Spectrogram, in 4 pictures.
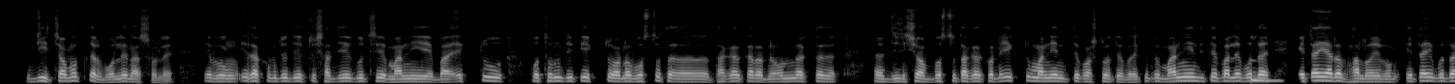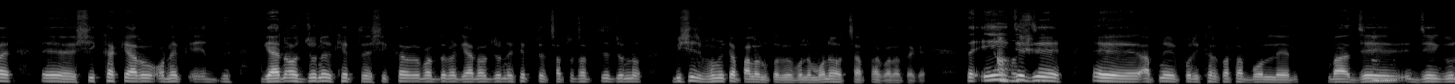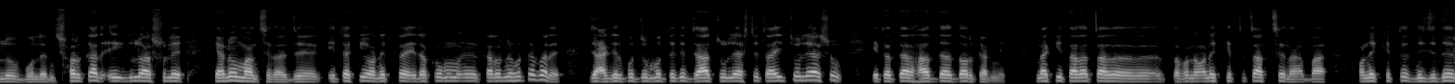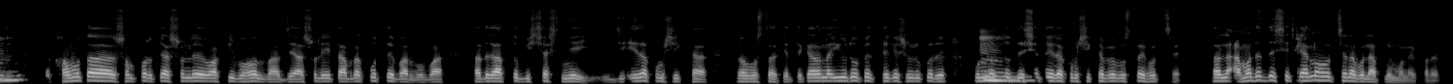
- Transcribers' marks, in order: "প্রজন্ম" said as "পজম্ম"; other background noise
- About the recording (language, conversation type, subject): Bengali, podcast, পরীক্ষাকেন্দ্রিক শিক্ষা বদলালে কী পরিবর্তন আসবে বলে আপনি মনে করেন?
